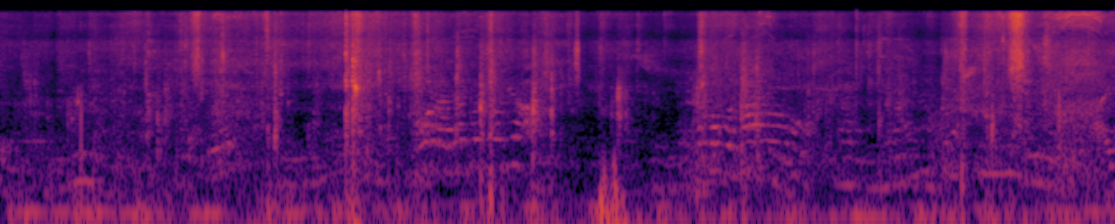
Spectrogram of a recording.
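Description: Indistinct chatter of people talking nearby, with scattered knocks and scuffs of footsteps on a rocky path. A steady low rumble runs underneath.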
